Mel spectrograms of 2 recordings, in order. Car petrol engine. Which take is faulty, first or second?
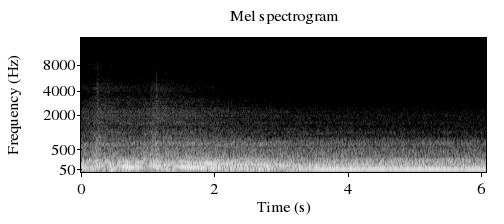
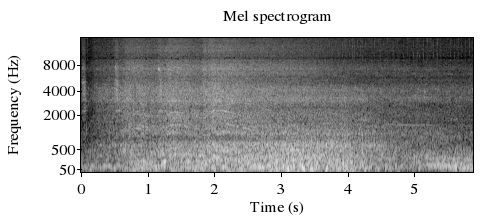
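first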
